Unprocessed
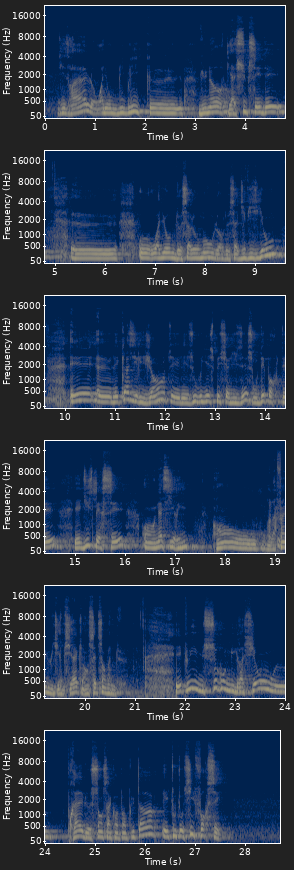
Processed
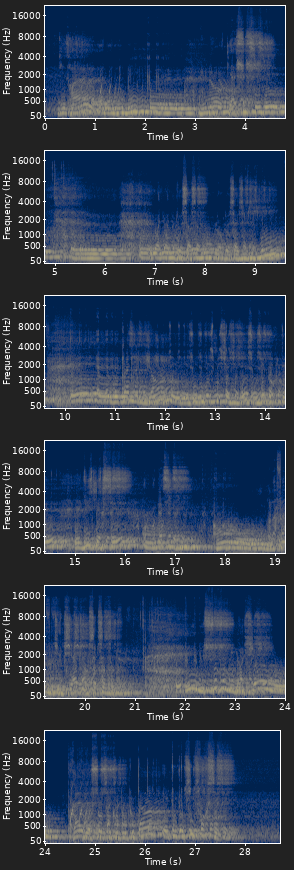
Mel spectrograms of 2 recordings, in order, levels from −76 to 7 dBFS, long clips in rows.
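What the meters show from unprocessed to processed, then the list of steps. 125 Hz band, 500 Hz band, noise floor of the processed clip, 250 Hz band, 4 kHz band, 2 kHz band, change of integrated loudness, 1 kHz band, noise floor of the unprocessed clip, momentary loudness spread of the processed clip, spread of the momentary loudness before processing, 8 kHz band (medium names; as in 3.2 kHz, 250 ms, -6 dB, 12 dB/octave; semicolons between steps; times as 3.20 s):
+2.5 dB, +2.5 dB, -36 dBFS, +2.5 dB, +4.0 dB, +4.5 dB, +2.5 dB, +4.5 dB, -48 dBFS, 5 LU, 8 LU, +4.0 dB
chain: high-pass 59 Hz; in parallel at +2 dB: compression, threshold -37 dBFS, peak gain reduction 15.5 dB; on the sum: saturation -22.5 dBFS, distortion -15 dB; bouncing-ball echo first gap 180 ms, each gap 0.6×, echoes 5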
